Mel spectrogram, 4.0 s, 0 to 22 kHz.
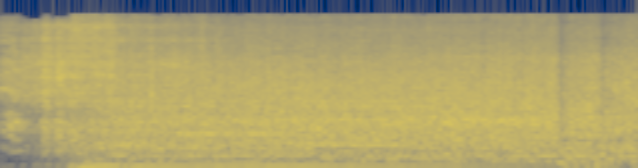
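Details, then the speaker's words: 2002 Chevrolet Trailblazer, about 200,000 miles, right after cold start following fan work: steady loud jet-like whooshing roar over the engine that fades as it warms; normal engaged fan clutch. "when you start your trailblazer up it should sort of sound like a jet a little bit"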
